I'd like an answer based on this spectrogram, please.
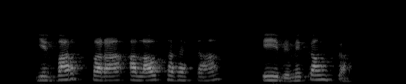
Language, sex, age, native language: Icelandic, female, 50-59, Icelandic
